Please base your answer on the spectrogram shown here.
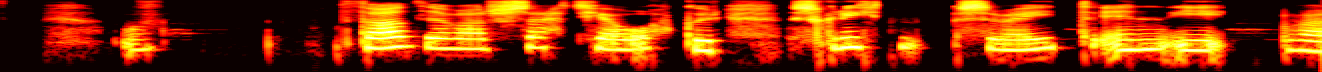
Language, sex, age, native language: Icelandic, female, 11, Icelandic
